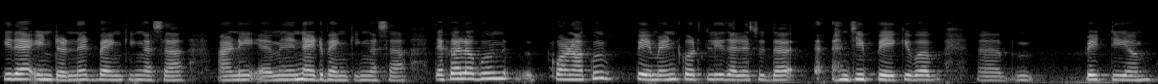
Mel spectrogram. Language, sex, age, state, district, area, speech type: Goan Konkani, female, 60+, Goa, Bardez, rural, spontaneous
